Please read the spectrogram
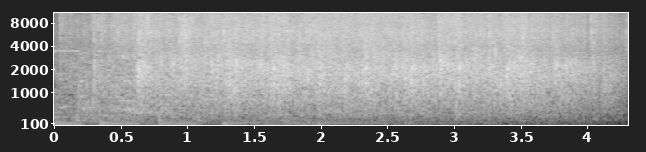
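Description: Audience applause over the closing bars of a piece of music, the clapping building up about half a second in and starting to fade near the end.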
